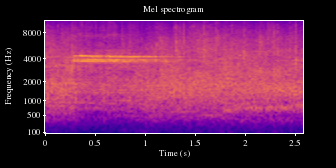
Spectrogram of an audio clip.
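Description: A high school girls' basketball crowd in a gym bursts into loud, sustained applause and cheering after a steal and layup, a dense wash of clapping that holds steady for a couple of seconds.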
